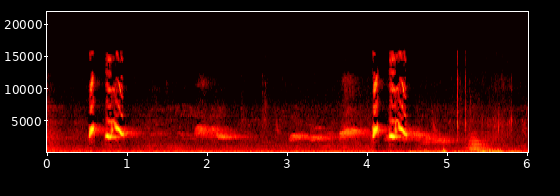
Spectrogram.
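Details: Red-whiskered bulbul in morning song, calling its flock: two quick bursts of bright chirps separated by softer drawn-out whistles, and a few low knocks near the end.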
